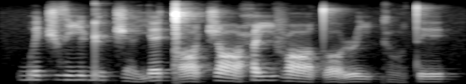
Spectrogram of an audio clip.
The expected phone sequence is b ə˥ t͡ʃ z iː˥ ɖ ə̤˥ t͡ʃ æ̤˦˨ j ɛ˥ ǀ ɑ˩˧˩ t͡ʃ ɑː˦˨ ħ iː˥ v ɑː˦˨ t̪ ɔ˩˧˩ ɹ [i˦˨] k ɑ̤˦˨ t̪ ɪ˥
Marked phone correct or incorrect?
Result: correct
